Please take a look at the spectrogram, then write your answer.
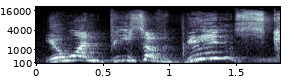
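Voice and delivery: high, slow, loud confused bellow; a muddled brute demanding an answer; a brawler, loud and slow, baffled; dim brute voice. Acted.

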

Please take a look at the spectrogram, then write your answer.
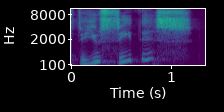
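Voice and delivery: slow, soft, pointed mom question; light mimic of a mother scolding sideways; imitating a scolding mom. Mother scolding her son over the bathroom, softly pointed. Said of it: "My mother was great at that".

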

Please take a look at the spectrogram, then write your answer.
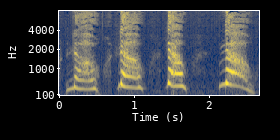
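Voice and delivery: high shouted no; shocked cries of no. Retold or imitated. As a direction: cry out in disbelief. Reacting to replayed loss.

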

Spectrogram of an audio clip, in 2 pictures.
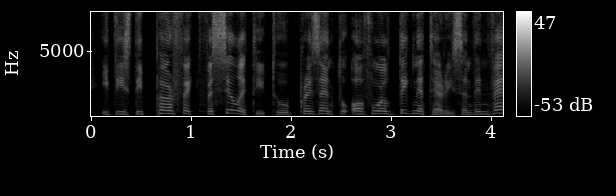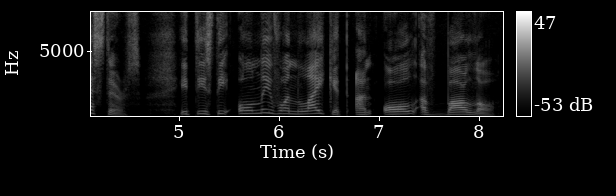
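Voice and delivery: put-on heated, high-pitched accented lecture; scornful foreign rebel. Sindra telling the spacer how workers live, indignant. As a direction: explain it impatiently, voice pitched well up.

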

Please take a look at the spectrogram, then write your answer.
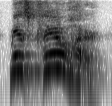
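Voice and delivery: high excited squeal. Acted. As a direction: squeal with joyful relief. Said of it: "Christine squealed".

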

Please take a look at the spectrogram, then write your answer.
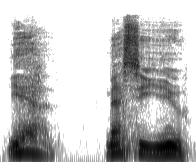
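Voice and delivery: normal talking voice

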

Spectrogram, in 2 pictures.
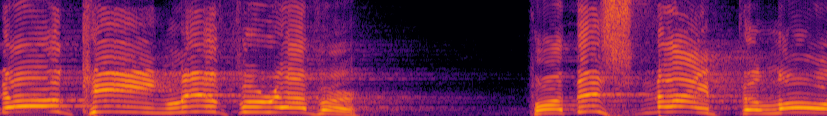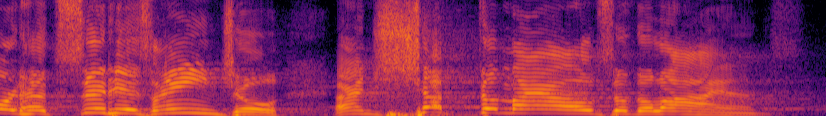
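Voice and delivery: high, loud joyful proclamation; loud high triumphant reply to the king; triumphant Daniel. Retold or imitated. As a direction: ring out the good news. Daniel answers from den.

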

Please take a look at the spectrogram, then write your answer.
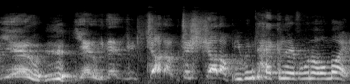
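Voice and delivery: high, frantic retold rant at a heckler; squeaky-high, worked-up scolding; manic telling-off. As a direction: reenact a manic, high-pitched outburst. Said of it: "but I was manic".

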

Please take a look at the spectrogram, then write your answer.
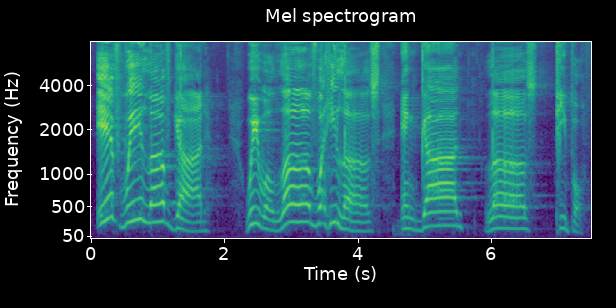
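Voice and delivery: very slow, deliberate, weighty phrasing; slowly, with intention. Shown as a demonstration. Preacher repeating for those who missed it, slow and intentional. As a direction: stretch each word out for emphasis. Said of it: "I'm gonna say it slowly with intention".

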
